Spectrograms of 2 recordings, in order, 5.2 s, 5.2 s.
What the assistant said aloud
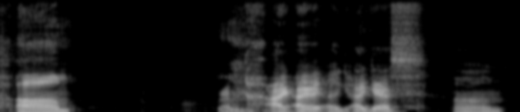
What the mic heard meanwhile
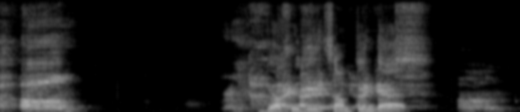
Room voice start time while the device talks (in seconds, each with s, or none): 2.6 s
